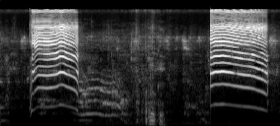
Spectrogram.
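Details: Male goat kid, three weeks old, bleats loudly while undergoing castration: two long, strained, quavering cries about three seconds apart, with softer falling sounds and clicking in between.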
